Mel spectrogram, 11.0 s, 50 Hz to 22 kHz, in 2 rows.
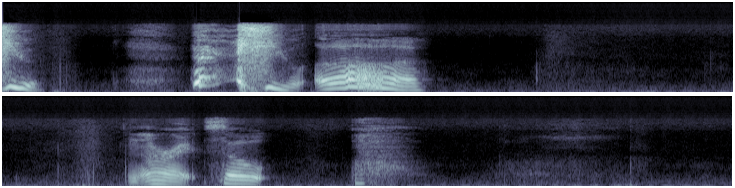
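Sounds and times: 
person sneezing: 0:00.0 - 0:00.4, 0:01.4 - 0:02.3
speech: 0:01.4 - 0:03.2, 0:06.4 - 0:07.5, 0:08.1 - 0:08.4.

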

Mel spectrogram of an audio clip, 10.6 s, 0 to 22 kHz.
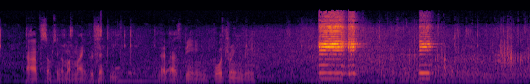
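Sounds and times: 
low hum of road noise: 0:00.0 - 0:10.6
speech: 0:00.6 - 0:05.2, 0:07.8 - 0:09.2
car passing by outside: 0:05.3 - 0:10.6
car horn honks: 0:06.3 - 0:07.4, 0:08.3 - 0:09.0.

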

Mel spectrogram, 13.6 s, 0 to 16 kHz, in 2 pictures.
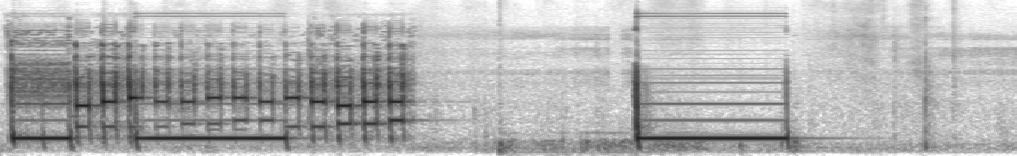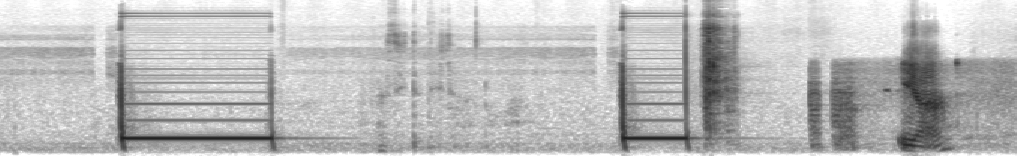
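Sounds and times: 
long steady telephone ringback tones: 0:00.0 - 0:03.1, 0:03.7 - 0:05.5, 0:06.4 - 0:08.7
electronic telephone dialing tones: 0:00.0 - 0:05.4, 0:06.4 - 0:08.7, 0:10.4 - 0:11.7
speech: 0:12.8 - 0:13.2.

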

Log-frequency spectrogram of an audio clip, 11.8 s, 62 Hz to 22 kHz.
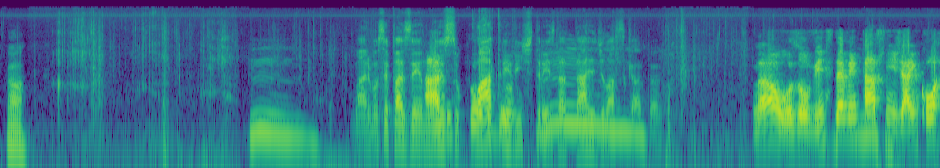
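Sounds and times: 
speech: 0:00.1 - 0:00.4, 0:03.1 - 0:08.6, 0:09.4 - 0:11.7
crispy fried codfish ball being bitten and chewed: 0:00.5 - 0:04.6.

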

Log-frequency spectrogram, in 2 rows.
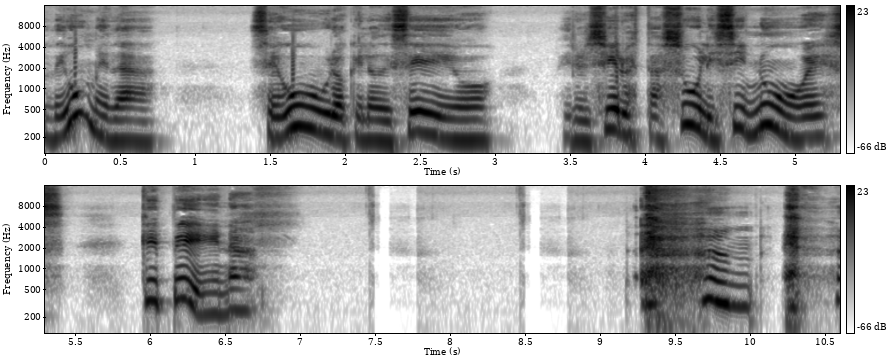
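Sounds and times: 
speech: 0:00.0 - 0:00.8, 0:01.4 - 0:06.8, 0:09.3 - 0:10.5
narrator imitating a cough: 0:09.2 - 0:10.5.

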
